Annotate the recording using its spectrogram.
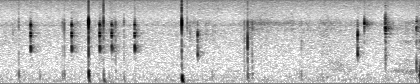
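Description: Faint, irregular clicks of typing on a tablet's on-screen touchscreen keyboard, about a dozen key taps in quick clusters with a pause in the middle.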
